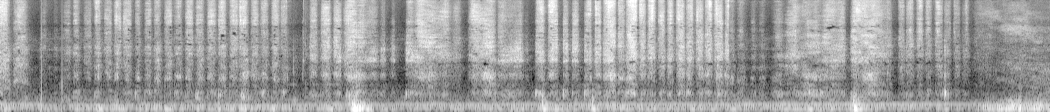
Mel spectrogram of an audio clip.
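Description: The inner rim edge of an open, empty black grained leather Saint Laurent handbag is rubbed with a small strip of sandpaper held in the fingertips during a repair. Soft, quiet scratching and sanding rasps run over a steady low hum, with a couple of louder bumps standing out along the way.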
